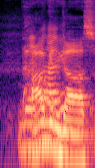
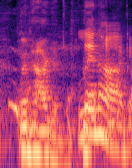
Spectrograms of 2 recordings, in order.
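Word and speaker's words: Lindhagen: Which is funny, that's one of those names where I won't let you butcher it, because I'm like, no, it's David Lynn-Haagen.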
